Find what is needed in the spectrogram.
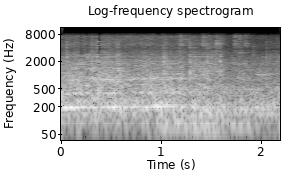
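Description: An N3 tram running, heard from inside the car: steady rumble and rolling noise with a hum that rises slightly in pitch.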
